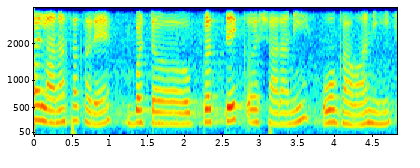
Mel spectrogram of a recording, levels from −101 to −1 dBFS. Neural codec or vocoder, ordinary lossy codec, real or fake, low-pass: none; none; real; 3.6 kHz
